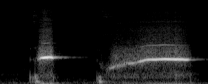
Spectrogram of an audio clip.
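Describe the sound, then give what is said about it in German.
Two clear whistled phrases from a person: a short bright note, then a longer sliding, warbling tone, mimicking birdsong. Fairly loud, with no talking. “Ja, und ich habe gepfiffen.”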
